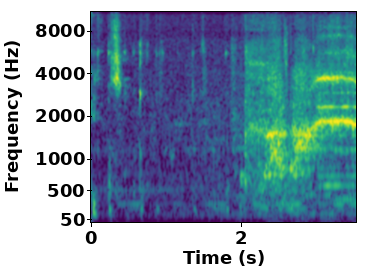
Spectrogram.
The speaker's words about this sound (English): Yeah, more screaming.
